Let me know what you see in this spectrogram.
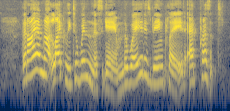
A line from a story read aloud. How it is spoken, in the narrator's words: Grandma told him in her clear, ringing tones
